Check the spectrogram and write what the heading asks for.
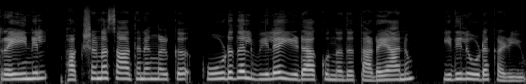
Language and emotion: Malayalam, neutral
